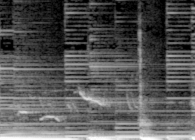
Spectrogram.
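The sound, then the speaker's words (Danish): Faint chirps and short tweets of tame birds flicker in the background over a steady, sustained low tonal drone; no one speaks. “Så tager jeg nogle fugle med. Ja. Piper lidt i baggrunden.”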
